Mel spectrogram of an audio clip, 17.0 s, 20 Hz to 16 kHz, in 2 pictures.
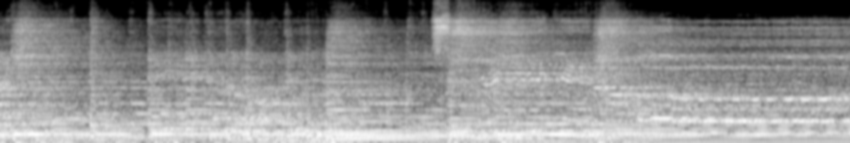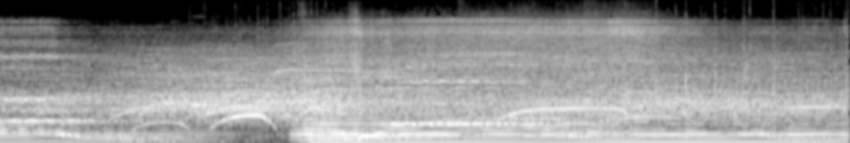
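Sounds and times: male singer: 0.0s - 9.8s, 11.4s - 15.6s
live pop ballad: 0.0s - 17.0s
audience whoops: 9.6s - 12.3s, 13.2s - 17.0s.

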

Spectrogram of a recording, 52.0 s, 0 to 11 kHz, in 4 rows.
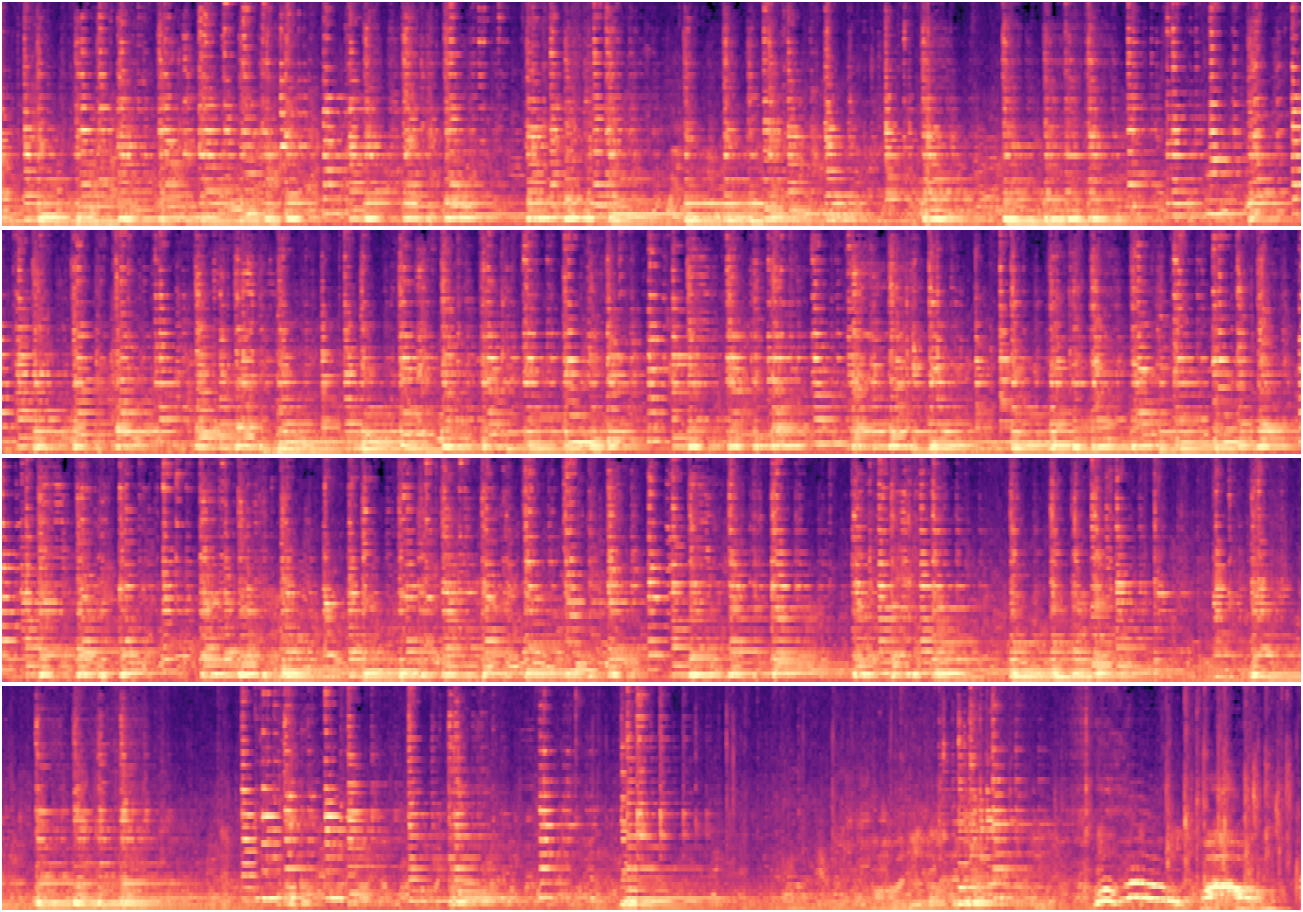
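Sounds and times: ukuleles strumming: 0.0s - 51.9s.

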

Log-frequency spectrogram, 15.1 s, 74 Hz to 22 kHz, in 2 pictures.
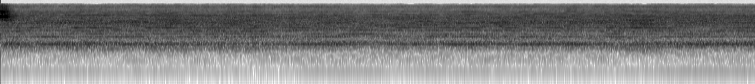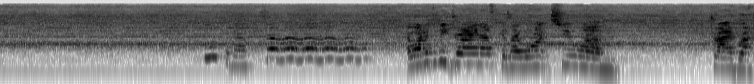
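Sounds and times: heat gun blowing with whine: 0.0s - 15.0s.

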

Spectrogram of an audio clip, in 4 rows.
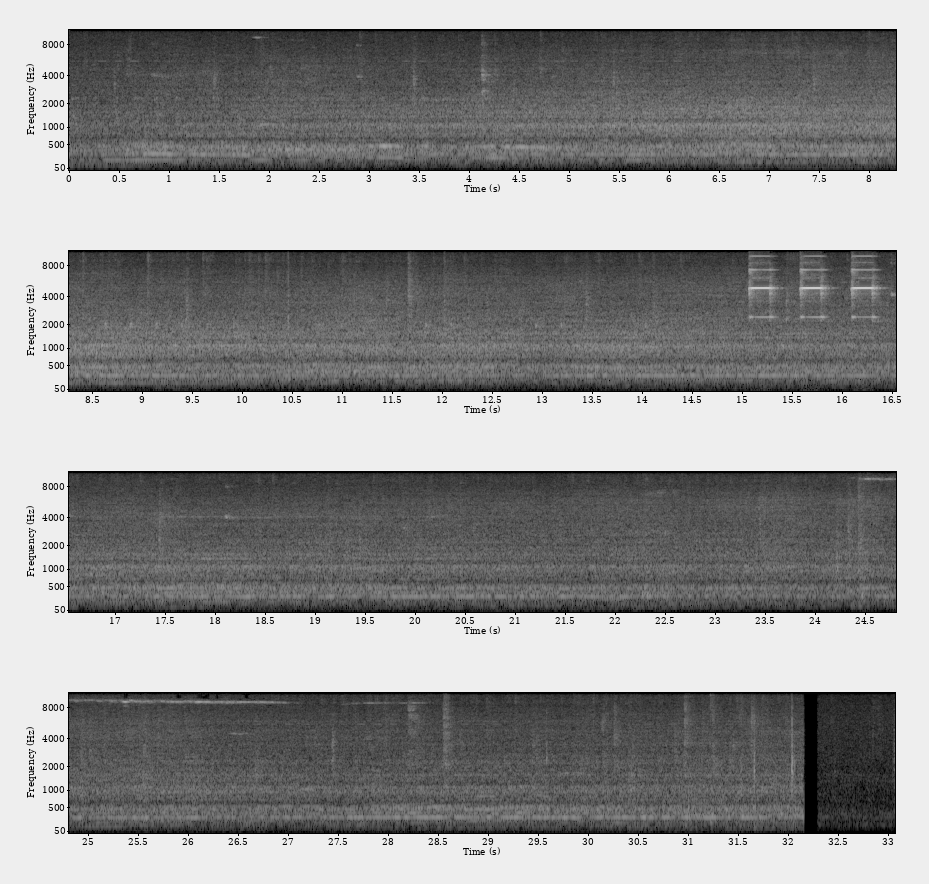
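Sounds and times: machine hum: 0.0s - 32.2s
high-pitched electronic beeps: 15.0s - 16.6s.

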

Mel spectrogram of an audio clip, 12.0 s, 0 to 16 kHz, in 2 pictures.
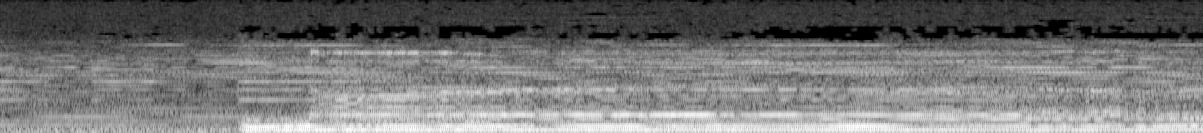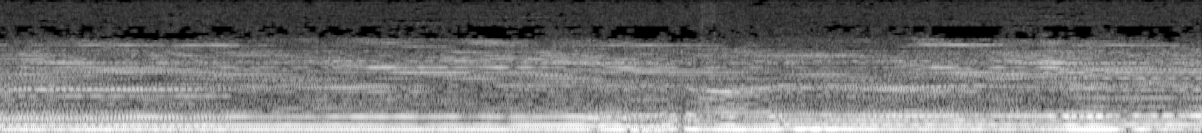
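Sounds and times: tanpura drone: 0.0s - 12.0s
man singing long notes: 1.2s - 12.0s.

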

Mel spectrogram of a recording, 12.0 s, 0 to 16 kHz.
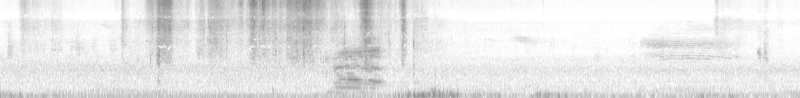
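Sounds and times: steady low rumble: 5.7s - 9.6s
drawn-out animal call: 9.6s - 11.6s.

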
